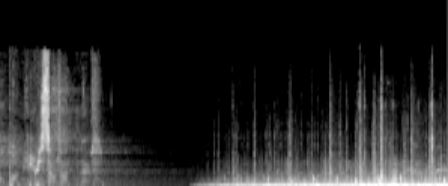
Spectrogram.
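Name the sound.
horse-drawn carriage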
